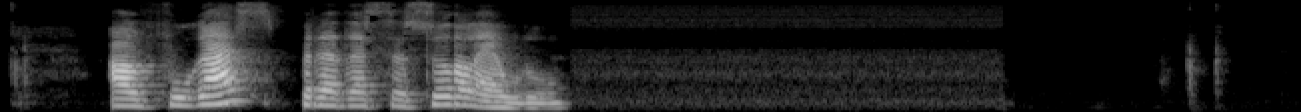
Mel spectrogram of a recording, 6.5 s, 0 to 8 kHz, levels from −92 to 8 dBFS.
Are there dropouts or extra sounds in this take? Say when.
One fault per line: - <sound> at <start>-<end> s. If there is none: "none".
none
